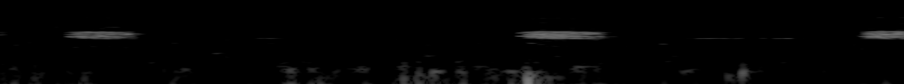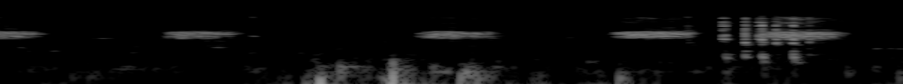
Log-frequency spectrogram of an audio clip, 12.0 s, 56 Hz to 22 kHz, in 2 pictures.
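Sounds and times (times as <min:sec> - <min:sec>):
animal rasping calls: 0:10.2 - 0:11.7.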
